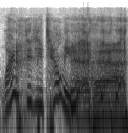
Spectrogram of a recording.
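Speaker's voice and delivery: high, drawn-out disbelieving question; retold incredulity. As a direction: stretch it out high in mock dismay. Retold incredulous reaction to payment.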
